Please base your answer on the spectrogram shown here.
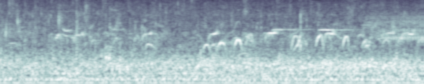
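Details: About a thousand ducklings on a live camera, a dense chorus of short high arched peeps overlapping throughout, with a steady low electrical hum underneath.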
